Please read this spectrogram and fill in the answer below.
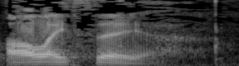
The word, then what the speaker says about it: aletheia: He was full of charis and He was full of aletheia. A-L, long E-T-H-E-I-A. Aletheia, you have the word truth, but it means more than truth.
